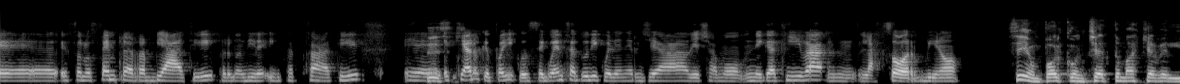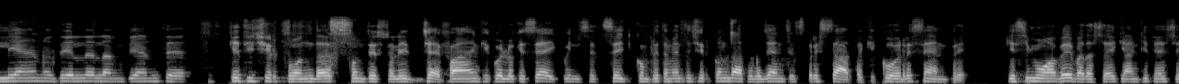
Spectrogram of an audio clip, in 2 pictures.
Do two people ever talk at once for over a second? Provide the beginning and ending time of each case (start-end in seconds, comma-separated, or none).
none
